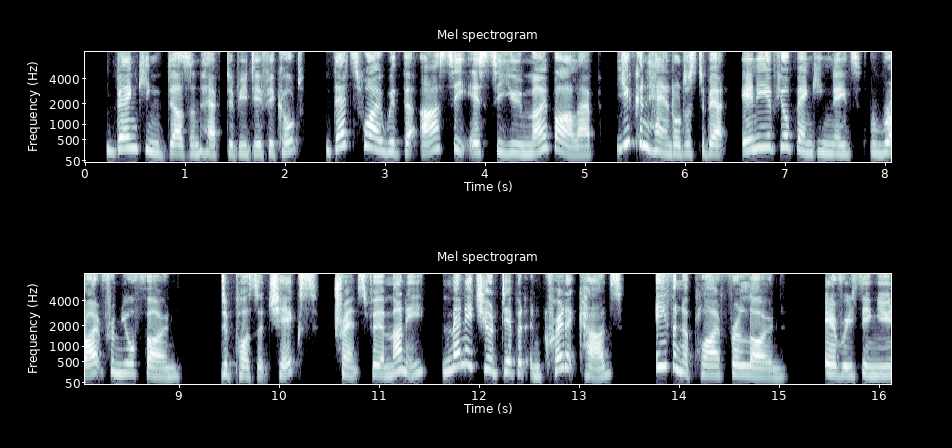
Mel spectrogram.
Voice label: Professional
